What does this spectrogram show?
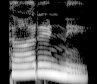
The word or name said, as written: ತಾರೆಣ್ಣೆ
